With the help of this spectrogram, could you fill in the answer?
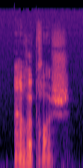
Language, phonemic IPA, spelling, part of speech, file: French, /ʁə.pʁɔʃ/, reproche, noun / verb, Fr-reproche.ogg
- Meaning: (noun) blame, the act of blaming; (verb) inflection of reprocher: 1. first/third-person singular present indicative/subjunctive 2. second-person singular imperative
